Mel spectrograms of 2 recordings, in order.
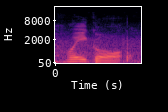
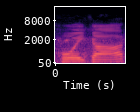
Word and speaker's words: Højgaard: Well, Alistair pronouncing it correctly there, Højgaard, but kind of getting messages from Nicolai that they want to go with Højgaard.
